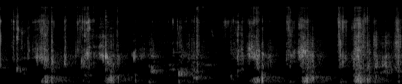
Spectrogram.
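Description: Freezer frost being chewed close to the microphone: a steady run of crisp ice crunches, about two to three a second.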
